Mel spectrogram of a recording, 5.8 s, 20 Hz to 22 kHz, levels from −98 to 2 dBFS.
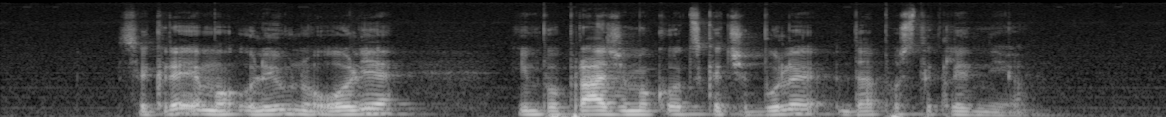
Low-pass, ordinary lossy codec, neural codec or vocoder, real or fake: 19.8 kHz; none; none; real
